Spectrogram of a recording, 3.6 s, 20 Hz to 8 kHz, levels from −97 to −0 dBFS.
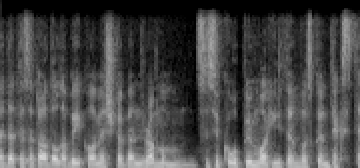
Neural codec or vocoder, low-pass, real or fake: codec, 16 kHz in and 24 kHz out, 0.6 kbps, FocalCodec, streaming, 2048 codes; 7.2 kHz; fake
